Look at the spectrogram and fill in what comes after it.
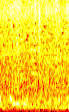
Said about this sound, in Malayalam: ഇതൊരു നമ്മുടെ ഒരു പ്രാവിന്റെ കൂടാണ്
